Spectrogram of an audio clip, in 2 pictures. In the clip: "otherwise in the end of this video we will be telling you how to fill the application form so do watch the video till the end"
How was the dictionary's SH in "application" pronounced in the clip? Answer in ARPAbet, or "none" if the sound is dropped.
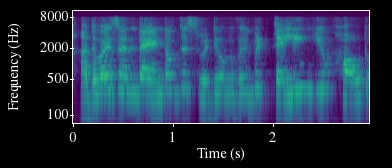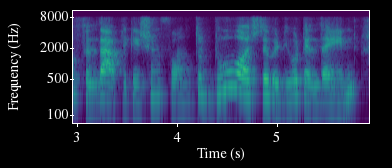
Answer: SH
